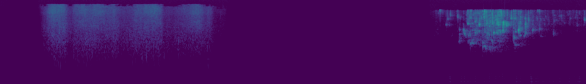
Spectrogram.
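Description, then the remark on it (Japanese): Bath water sloshes and splashes in a bubble bath in a tub in two separate bursts, each a couple of seconds long, with a quiet pause between them. Fairly loud, with no voices. “泡風呂で正解だ。湯船に浸かりながら洗えるし、いい案でしょ？”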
